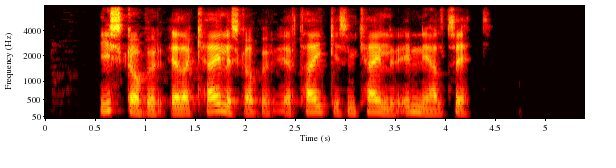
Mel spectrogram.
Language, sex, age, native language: Icelandic, male, 20-29, Icelandic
